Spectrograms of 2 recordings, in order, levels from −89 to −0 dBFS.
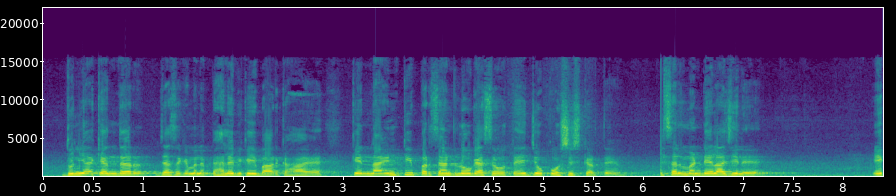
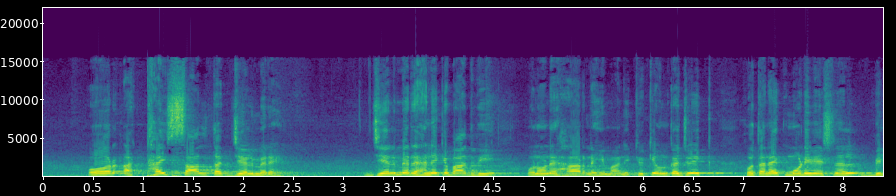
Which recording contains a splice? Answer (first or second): first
